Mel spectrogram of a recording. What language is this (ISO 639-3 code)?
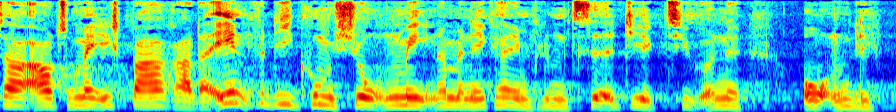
dan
